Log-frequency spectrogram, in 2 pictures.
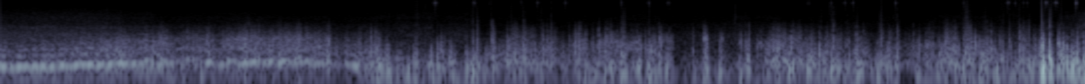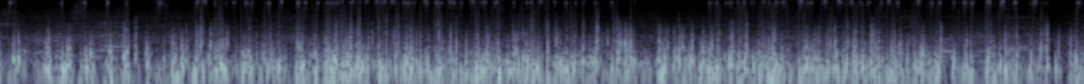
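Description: Wind buffeting a phone's microphone inside a moving car, over road noise; it grows louder about five seconds in.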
